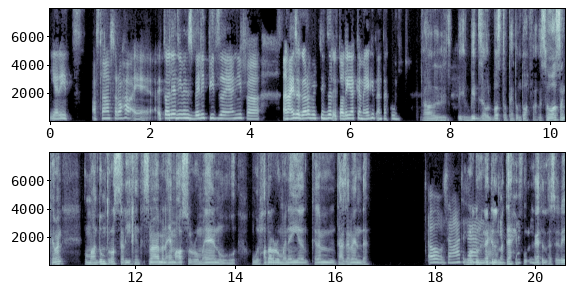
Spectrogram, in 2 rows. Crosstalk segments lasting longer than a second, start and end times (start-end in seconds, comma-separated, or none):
18.6-20.1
